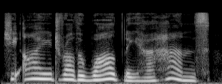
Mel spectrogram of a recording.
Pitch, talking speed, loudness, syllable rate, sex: 210 Hz, 160 wpm, -14 LUFS, 4.1 syllables/s, female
